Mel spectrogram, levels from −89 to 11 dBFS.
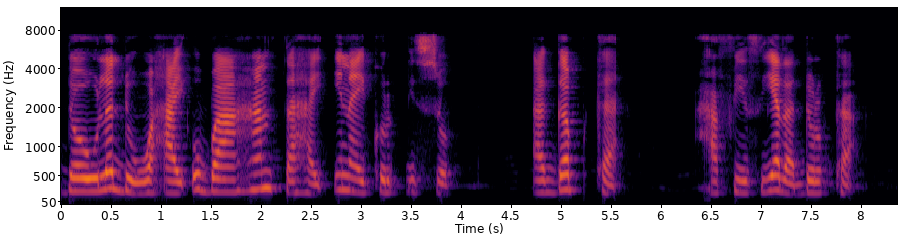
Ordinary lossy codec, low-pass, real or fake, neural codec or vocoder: none; 7.2 kHz; real; none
